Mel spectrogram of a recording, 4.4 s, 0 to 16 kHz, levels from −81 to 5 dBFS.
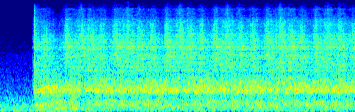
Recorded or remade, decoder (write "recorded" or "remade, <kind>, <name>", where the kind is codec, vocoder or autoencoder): remade, vocoder, BigVGAN v2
